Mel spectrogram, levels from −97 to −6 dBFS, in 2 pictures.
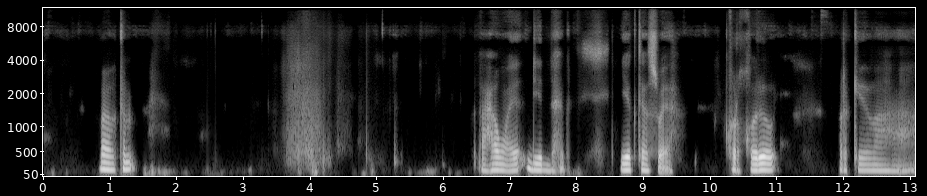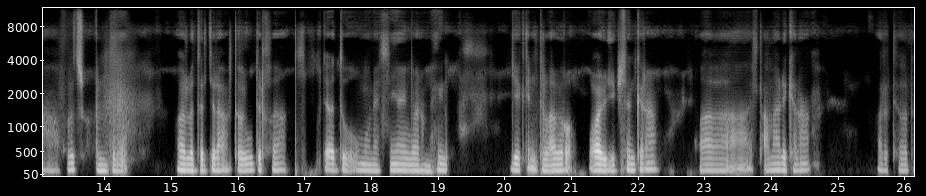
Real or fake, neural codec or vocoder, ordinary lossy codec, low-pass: fake; codec, 24 kHz, 0.9 kbps, WavTokenizer, large speech release; none; none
